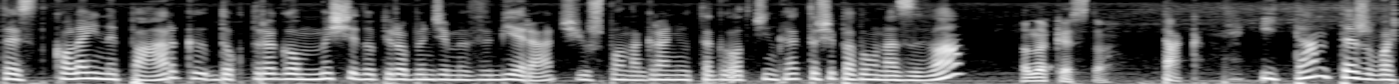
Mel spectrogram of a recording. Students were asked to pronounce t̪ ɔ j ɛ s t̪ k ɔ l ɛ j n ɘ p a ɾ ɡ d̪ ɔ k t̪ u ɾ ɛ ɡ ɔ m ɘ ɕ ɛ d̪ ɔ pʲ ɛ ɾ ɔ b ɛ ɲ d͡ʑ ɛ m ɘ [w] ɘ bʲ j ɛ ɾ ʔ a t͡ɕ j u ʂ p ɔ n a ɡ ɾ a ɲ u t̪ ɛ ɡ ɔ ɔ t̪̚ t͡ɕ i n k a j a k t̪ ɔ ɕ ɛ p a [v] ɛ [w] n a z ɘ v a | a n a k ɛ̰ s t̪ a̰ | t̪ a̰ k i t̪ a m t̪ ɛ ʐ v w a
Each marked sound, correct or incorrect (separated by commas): incorrect, correct, correct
